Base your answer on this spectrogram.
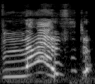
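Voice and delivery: joyful exclaim of relief; overjoyed. Real, not acted. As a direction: shout out the good news. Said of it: "I'm so blessed".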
